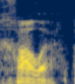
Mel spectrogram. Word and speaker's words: challah: I mean, you know, ideally you're pronouncing it with that ch sound, challah. – Yeah, exactly. – You know, that guttural sound that makes you sound like you're clearing your throat.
